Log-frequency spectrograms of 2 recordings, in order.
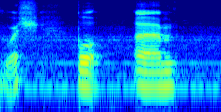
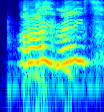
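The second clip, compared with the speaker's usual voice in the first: put-on kid character voice, higher pitch and louder; 12 dB louder than usual. Voicing a kid the players meet: voicing a kid. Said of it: "You see Johnny".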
